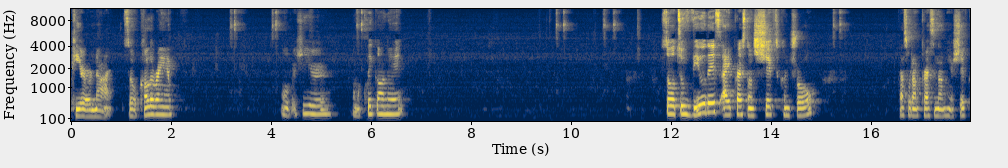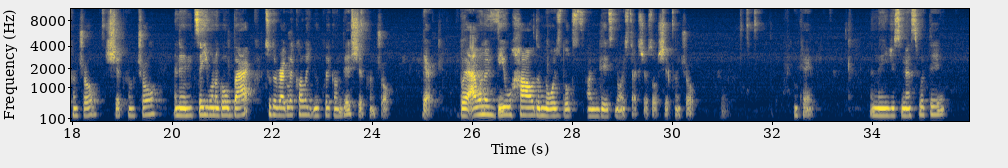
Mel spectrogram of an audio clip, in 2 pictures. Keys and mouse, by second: 4.1-5.7 middle drag, 5.7 click, 5.8 middle click, 9.7 alt+shift+click, 10.7 ctrl+shift+click, 11.3-15.3 ctrl+shift+middle drag, 15.3 ctrl+shift+click, 15.4 ctrl+shift+middle click, 18.6 ctrl+shift+click, 23.7 ctrl+shift+click, 29.9 ctrl+shift+click, 31.5 ctrl+shift+click, 31.6-34.6 ctrl+shift+middle drag, 34.6-35.9 drag.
